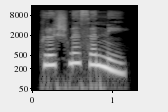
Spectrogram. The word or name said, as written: ಕೃಷ್ಣಸನ್ನಿ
